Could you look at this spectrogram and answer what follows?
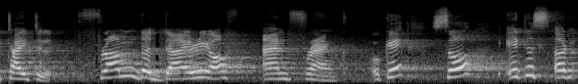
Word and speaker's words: Anne Frank: suggests it's anne frank actually e is silent over there it's not annie frank it's anne frank okay so now the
